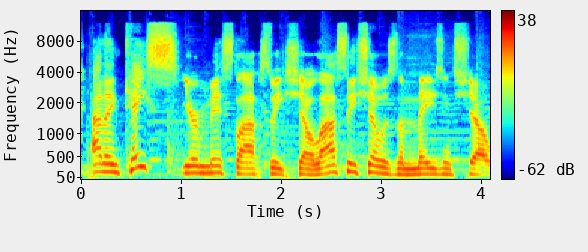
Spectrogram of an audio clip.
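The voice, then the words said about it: Noticeable regional accent. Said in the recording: “you come for the accent”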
